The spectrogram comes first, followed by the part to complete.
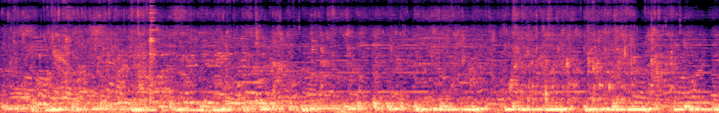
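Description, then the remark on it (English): Rose water is poured and splashes over hands in a steady, continuous rinse lasting several seconds, a traditional Moroccan hand rinse before dinner, with faint voices murmuring underneath. “when they come in for the dinner portion of it, how we wash everybody's hands with rose water.”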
